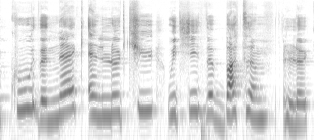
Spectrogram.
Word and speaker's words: cul: The trick to pronouncing the U starts with the sound I. You start with the sound I, and you push your lips forward, U, to say U, U, I, U, I, U, I, U.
